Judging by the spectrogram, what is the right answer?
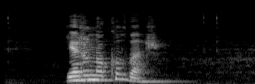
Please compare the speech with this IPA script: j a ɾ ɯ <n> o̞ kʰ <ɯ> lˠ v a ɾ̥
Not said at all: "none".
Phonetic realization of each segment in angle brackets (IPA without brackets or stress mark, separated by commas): n, u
